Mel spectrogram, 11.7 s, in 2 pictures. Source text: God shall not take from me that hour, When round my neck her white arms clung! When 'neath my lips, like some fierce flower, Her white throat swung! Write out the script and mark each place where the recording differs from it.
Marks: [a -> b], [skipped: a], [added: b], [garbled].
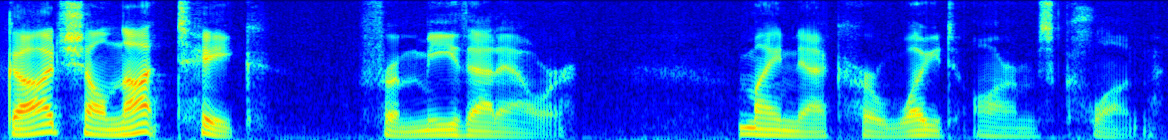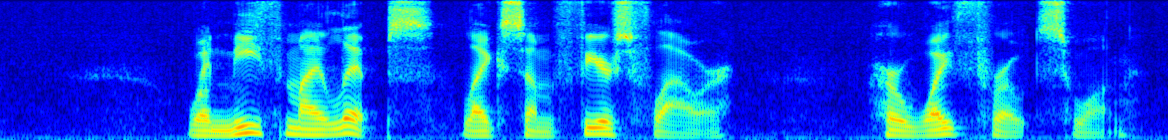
God shall not take from me that hour, [skipped: When round] my neck her white arms clung! When 'neath my lips, like some fierce flower, Her white throat swung!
